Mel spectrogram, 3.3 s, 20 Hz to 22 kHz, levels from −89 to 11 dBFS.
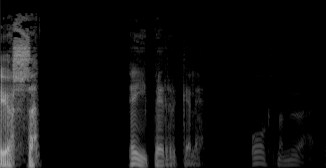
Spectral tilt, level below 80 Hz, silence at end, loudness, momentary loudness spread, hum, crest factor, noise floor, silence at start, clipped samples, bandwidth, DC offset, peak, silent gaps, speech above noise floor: -2.5 dB/octave; -64 dBFS; 1.65 s; -30 LUFS; 23 LU; none; 28 dB; under -90 dBFS; 0 s; under 0.1%; 16 kHz; under 0.1%; -6 dBFS; none; over 59 dB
